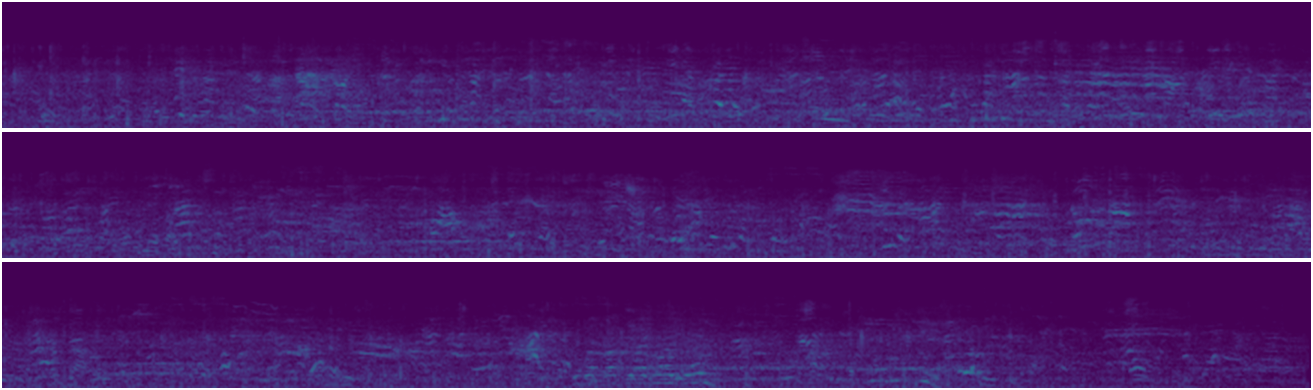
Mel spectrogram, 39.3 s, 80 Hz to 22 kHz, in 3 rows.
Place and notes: Eversten Holz, Oldenburg - kids marathon in the forest
Brunnenlauf marathon, a flock of kids passing-by in the forest
(Sony PCM D50, Primo EM172)
Oldenburg, Germany, June 2015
